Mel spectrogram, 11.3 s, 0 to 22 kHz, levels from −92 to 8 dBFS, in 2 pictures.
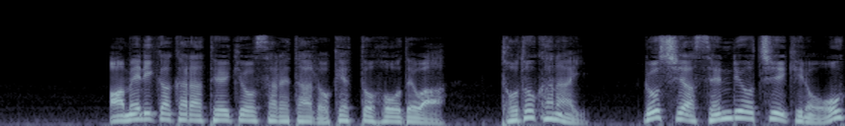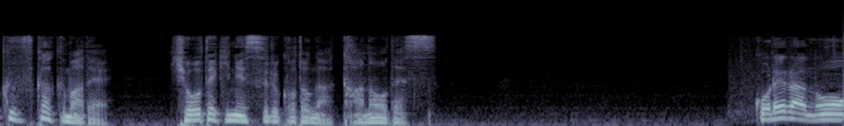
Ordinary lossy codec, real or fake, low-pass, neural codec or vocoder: none; real; none; none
